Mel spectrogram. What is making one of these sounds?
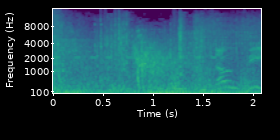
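A heavy melee blow swooshes and thuds.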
